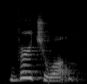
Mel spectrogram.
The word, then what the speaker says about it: virtual: So although there is a T here it's pronounced as vr - chu as a chu.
